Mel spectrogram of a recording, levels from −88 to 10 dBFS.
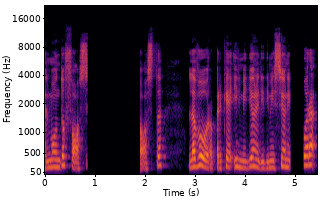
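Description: AAC frame loss with muting hits this speech twice. The decoder received nothing for a run of frames, zeroed their spectrum, and let the overlapping transform windows taper the sound down and back up. From 0.82 to 1.90 s a gap of about 1.07 s, consistent with some 25 lost frames, fades into silence. At 4.87 s, just after "perché il milione di", a second soft-edged hole runs to 5.19 s.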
